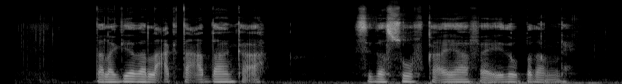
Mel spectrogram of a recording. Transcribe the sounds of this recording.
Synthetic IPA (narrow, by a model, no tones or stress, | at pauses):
d̪̥ɐlɐɡjɐðɐlɑ̰ʕɑ̰ɡt̪ʰɐ̰ʕɑ̰d̪aːŋkʰɐ̰ʔɐh | sɪðɐsuːfkʰɐːjaːfaːʔɪðɔbɐðɐnlɛh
